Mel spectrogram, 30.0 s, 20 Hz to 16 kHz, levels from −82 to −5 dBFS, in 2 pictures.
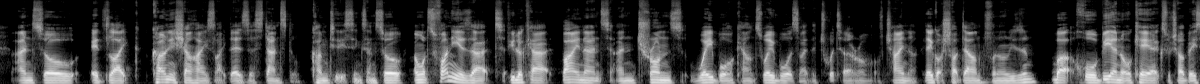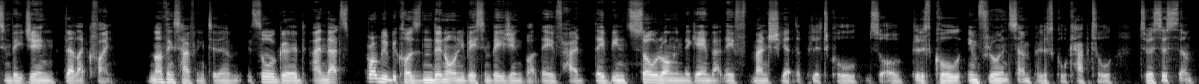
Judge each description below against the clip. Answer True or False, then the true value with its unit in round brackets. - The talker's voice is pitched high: False (95 Hz)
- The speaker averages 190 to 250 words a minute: True (205 wpm)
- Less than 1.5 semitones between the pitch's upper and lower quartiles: False (2.5 semitones)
